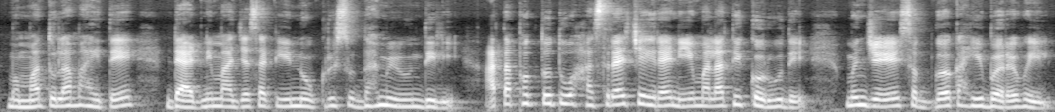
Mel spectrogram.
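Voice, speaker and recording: A woman's voice: mid-range voice, fairly quick, a little mellow, lightly acted. A woman voicing an eager, apologetic young adult daughter in a serial recap.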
